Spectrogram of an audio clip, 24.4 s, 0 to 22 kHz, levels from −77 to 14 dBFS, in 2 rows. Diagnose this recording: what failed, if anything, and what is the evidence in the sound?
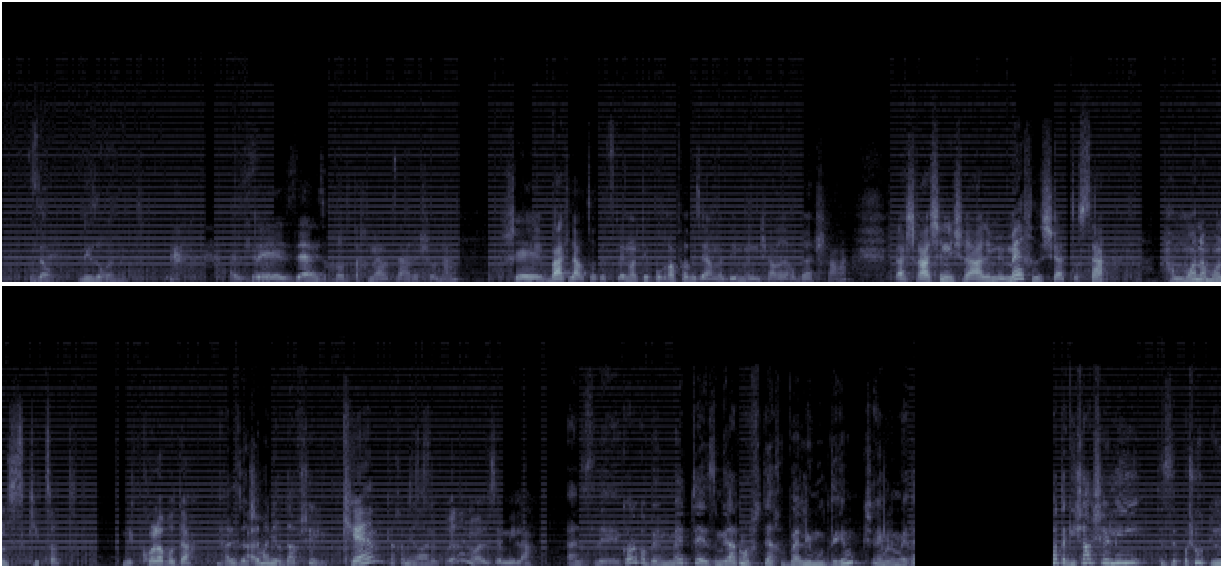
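A buzzing, chirping layer runs through the whole recording, pulsing at around 500 Hz and sitting roughly 15 dB below the sound itself. This is computer activity noise in the analogue wiring. Processor and graphics load shift the shared ground, so the noise tracks the computer, not the audio.

At 21.31 s the sound cuts off into complete silence with no room tone, then returns mid-flow at 22.69 s, losing about 1.39 s. This audio dropout to silence was likely a lost input at the device or driver stage while the recorder kept writing silence.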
